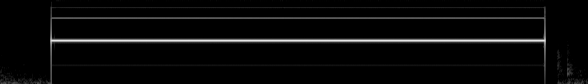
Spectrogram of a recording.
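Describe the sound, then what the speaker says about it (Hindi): A steady pure 3000 Hz test tone, loud and unwavering, holding for about five seconds before cutting off abruptly, with silence on either side. "मैं यहाँ पे एक 3000 हर्ट्ज की फ्रीक्वेंसी आपको सुनाता हूँ"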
